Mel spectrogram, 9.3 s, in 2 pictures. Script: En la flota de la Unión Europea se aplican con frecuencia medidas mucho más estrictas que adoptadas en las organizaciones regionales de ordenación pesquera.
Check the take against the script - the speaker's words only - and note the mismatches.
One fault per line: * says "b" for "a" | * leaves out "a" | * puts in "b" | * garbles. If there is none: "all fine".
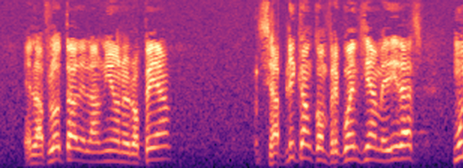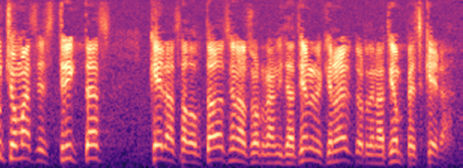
* puts in "las"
